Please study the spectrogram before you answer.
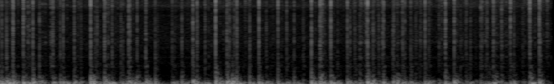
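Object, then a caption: Thin cardboard sheet. A thin, flat brown cardboard folder or sheet with cut slots is held up and tapped and knocked with fingertips and nails. The result is a rapid, continuous patter of dull, low thuds that stop short with no ring.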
